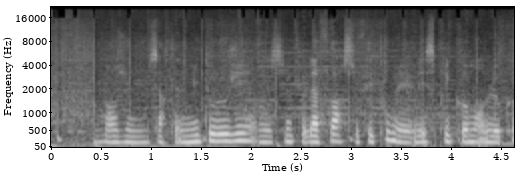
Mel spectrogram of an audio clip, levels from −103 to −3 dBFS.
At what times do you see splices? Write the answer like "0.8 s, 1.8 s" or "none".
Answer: 3.6 s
